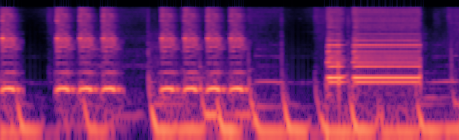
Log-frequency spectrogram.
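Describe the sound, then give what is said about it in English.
Car horns tooting together in a coordinated group toot: a few short, bright honks in quick bursts, then a longer sustained blare of layered horns. “even if it's before the long weekend group toot, you might be unknowingly participating in a warm-up toot.”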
